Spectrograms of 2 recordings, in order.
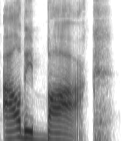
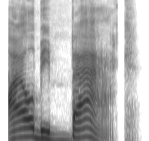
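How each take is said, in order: First: It is said with an Austrian accent. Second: It is said with a plain American accent.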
